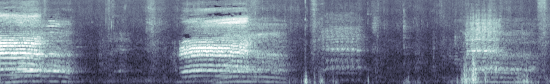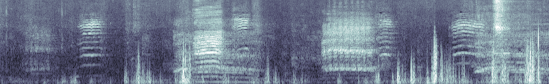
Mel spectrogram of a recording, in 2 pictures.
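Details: Dorper and White Dorper sheep on a ranch, several long harmonic bleats with wavering pitch, some overlapping, separated by short pauses and scattered clatter.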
